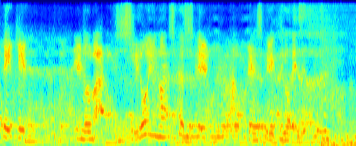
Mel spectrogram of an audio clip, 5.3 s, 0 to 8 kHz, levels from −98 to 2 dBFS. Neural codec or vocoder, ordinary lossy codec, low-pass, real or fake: codec, 16 kHz, 1 kbps, FreqCodec, smaller model; none; 7.2 kHz; fake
